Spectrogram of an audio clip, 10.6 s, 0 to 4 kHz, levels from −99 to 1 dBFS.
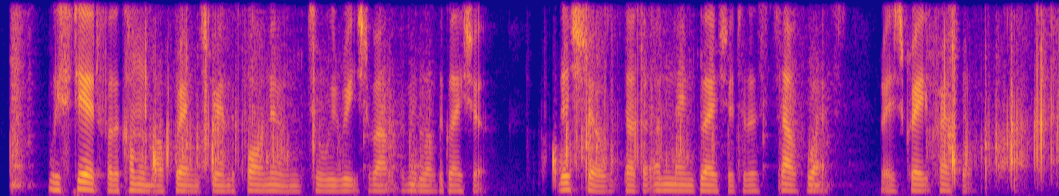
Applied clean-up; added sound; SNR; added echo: neural mask model RNNoise.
